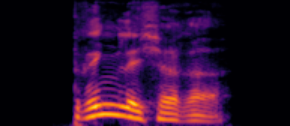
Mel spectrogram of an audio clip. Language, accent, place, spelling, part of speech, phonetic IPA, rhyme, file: German, Germany, Berlin, dringlichere, adjective, [ˈdʁɪŋlɪçəʁə], -ɪŋlɪçəʁə, De-dringlichere.ogg
- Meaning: inflection of dringlich: 1. strong/mixed nominative/accusative feminine singular comparative degree 2. strong nominative/accusative plural comparative degree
